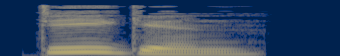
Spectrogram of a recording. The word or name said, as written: deegan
